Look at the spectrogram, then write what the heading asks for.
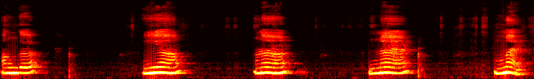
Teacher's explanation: जब हम इनको बोलते हैं तो हमारे नाक में एक गुंजन सा होता है इसलिए यह नासिक कहलाते हैं उसके बाद आगत वर्ण है अ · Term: नासिक के व्यंजन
